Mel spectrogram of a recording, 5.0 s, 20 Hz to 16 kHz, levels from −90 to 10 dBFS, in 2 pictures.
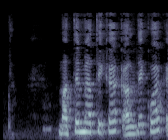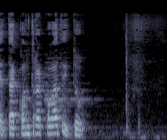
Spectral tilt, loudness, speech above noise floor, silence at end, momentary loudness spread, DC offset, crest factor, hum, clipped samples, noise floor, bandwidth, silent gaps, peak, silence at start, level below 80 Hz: -5 dB/octave; -23 LUFS; 37 dB; 0.4 s; 21 LU; under 0.1%; 16 dB; none; under 0.1%; -60 dBFS; 11.5 kHz; none; -8 dBFS; 0.1 s; -64 dBFS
